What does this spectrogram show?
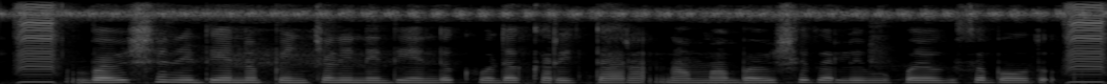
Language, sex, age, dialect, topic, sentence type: Kannada, female, 25-30, Central, banking, statement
